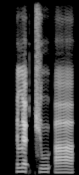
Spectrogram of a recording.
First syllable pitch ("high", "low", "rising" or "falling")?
high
